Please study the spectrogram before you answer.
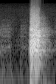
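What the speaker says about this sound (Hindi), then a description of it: "कुत्ते हट हट" One short, loud dog bark rings out close by after a moment of quiet, with a soft rumble underneath beforehand.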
